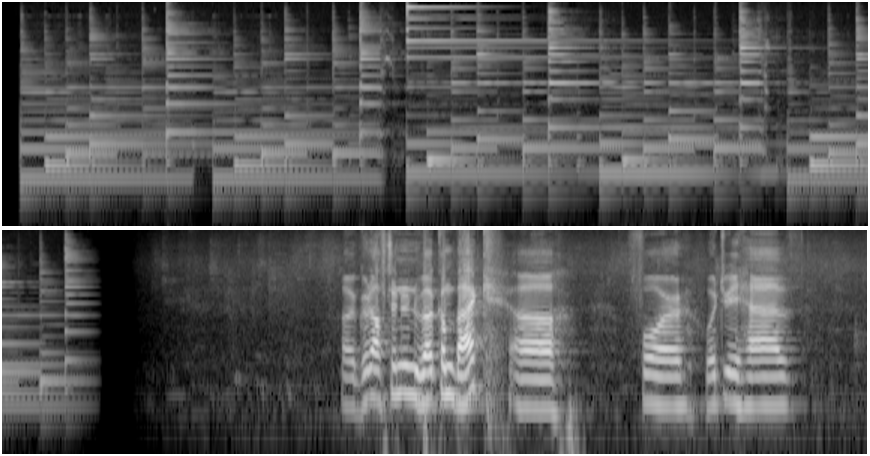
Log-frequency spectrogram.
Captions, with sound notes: (relaxing guitar strumming) (bell chimes) - Good afternoon and welcome back for what we have.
